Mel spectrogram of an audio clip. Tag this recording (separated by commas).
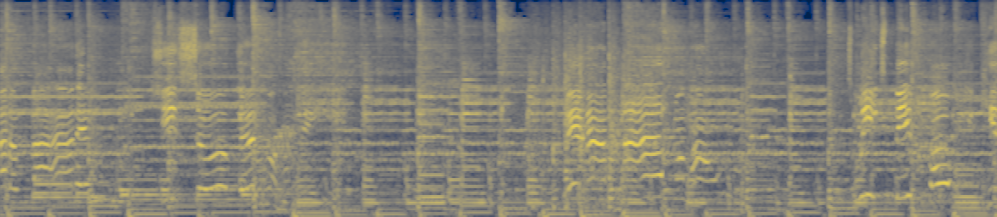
Music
